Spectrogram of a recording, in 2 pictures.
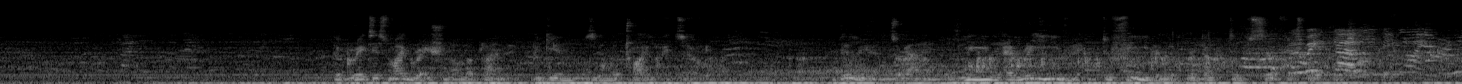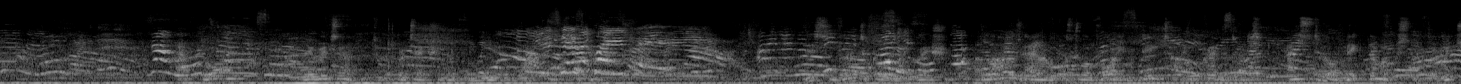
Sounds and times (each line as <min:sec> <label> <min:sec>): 0:00.0 deep water feature 0:29.2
